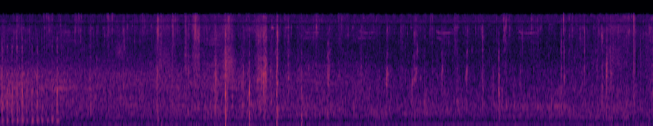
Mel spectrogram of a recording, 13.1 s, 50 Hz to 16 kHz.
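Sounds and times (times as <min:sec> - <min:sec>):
teeth clicking against plastic bowl: 0:00.0 - 0:01.3
dog licking and chewing: 0:00.0 - 0:13.0.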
